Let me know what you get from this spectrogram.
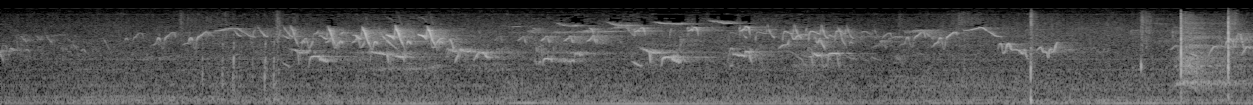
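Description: Several songbirds chirping and trilling, with quick short calls overlapping one another, and a few sharp clicks near the end.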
